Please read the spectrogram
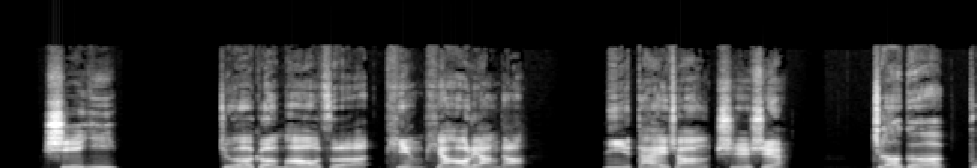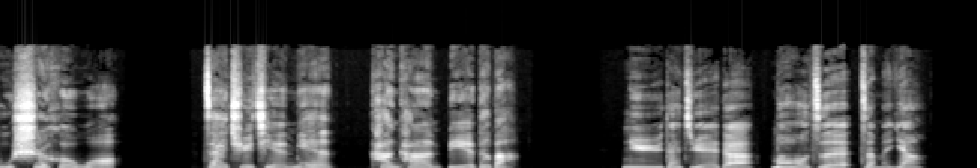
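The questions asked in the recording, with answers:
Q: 女的觉得帽子怎么样?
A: 不适合自己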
